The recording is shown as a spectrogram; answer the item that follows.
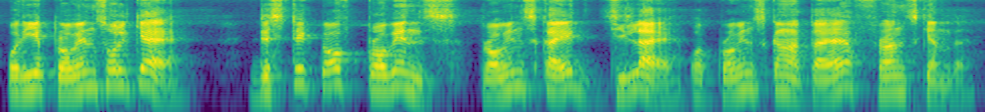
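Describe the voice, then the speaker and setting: A man teaching English literature, reading each line of a poem slowly and then explaining it in Hindi, often asking questions and answering them himself. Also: on the high side.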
